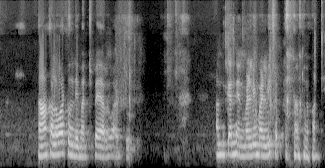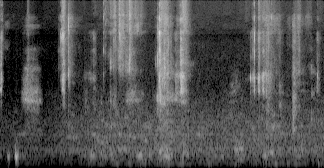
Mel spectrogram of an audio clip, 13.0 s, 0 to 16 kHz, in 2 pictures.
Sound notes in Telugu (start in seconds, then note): 5.7 నవ్వు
